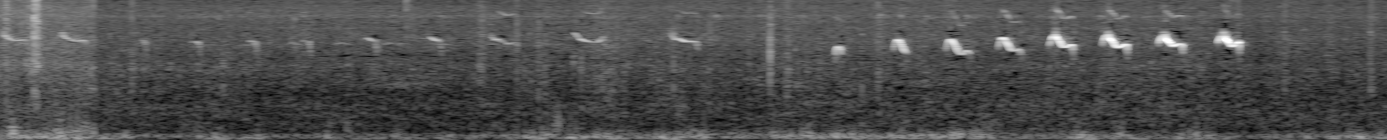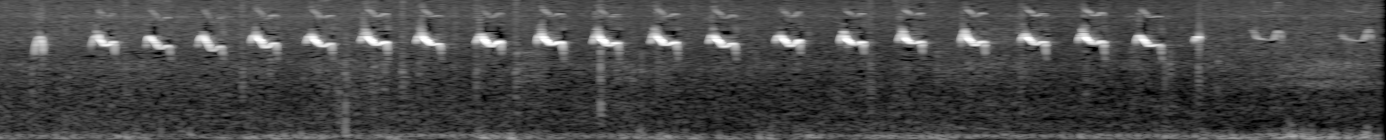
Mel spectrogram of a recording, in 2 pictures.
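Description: Duckling peeping: short, high, falling peeps about four a second, in a short run starting about four seconds in and a longer run from about seven seconds in, over a low rumble.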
